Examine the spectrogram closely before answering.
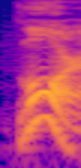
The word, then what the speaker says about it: Moir: All right, how do you pronounce Moir? Moir. More, okay.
